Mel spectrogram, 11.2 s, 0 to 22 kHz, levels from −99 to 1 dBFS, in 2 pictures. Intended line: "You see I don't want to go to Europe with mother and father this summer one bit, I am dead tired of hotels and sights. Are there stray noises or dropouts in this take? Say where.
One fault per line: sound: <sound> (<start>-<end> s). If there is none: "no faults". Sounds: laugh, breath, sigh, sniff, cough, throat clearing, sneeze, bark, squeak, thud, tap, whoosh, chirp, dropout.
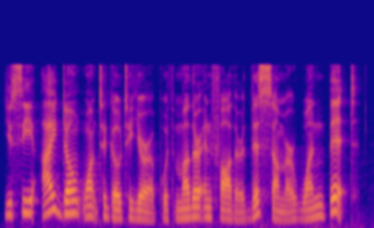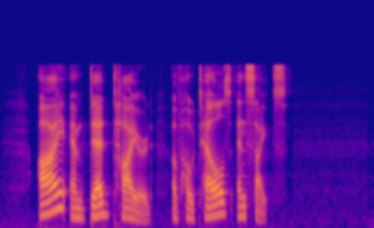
no faults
